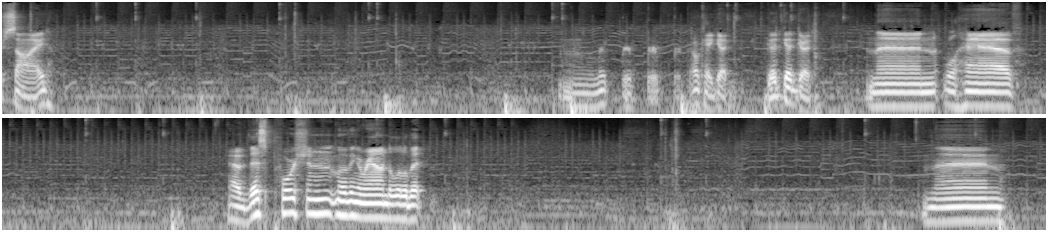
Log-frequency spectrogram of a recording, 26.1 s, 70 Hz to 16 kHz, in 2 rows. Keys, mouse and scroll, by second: 1.1 click, 2.4-3.5 drag, 4.5 click, 4.7 space, 6.6 space, 6.8 click, 7.0 space, 9.1 right click, 10.5-14.1 drag, 15.0-16.3 drag, 16.8 click, 18.5-21.3 drag, 21.8-23.9 drag, 25.2-26.1 drag.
